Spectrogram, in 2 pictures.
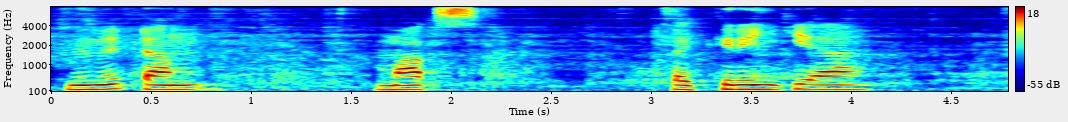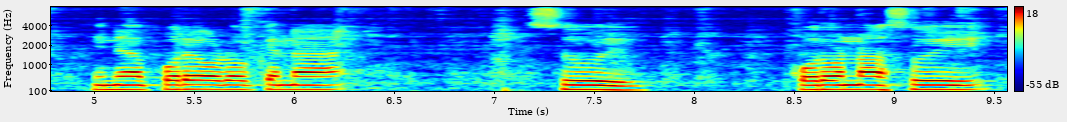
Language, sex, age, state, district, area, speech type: Santali, male, 45-60, Odisha, Mayurbhanj, rural, spontaneous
